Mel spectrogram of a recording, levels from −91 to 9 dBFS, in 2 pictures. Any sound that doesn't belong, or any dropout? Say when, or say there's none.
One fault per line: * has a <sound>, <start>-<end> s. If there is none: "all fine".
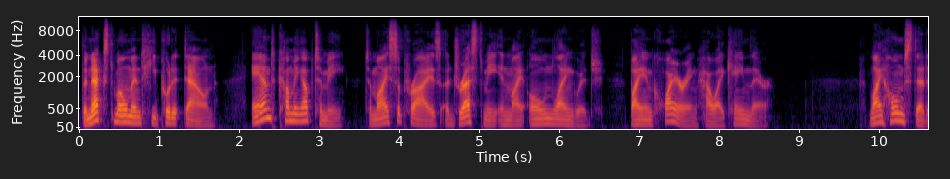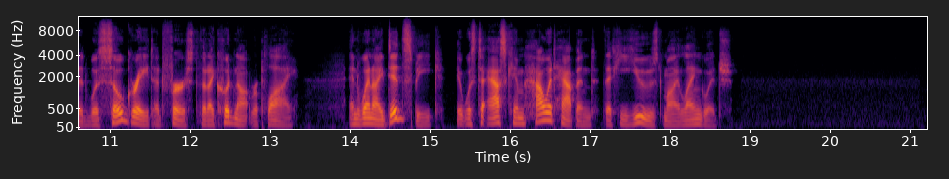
all fine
